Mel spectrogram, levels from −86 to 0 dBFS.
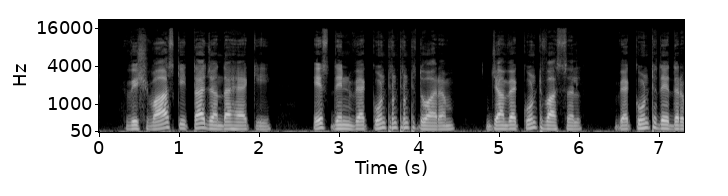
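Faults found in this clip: Repeated frames at 3.66–3.95 s, after "ਇਸ ਦਿਨ ਵੈਕੁੰਠ": a 144 ms speech chunk replays twice, stutter, adds 288 ms. Encoder or transport resending frames.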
